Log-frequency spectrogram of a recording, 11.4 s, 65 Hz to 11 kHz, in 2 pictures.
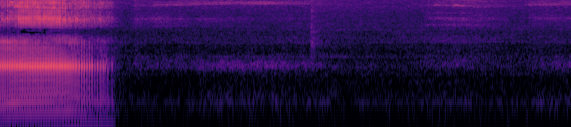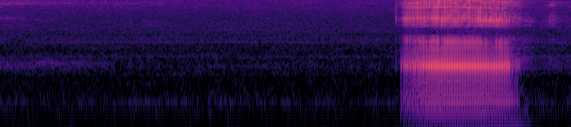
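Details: Sleeping Pomeranian dog, recorded 4 November 2015, gives two loud rasping snores, one at the start and one near the end, each about a second long with a buzzy pulsing tone, separated by quiet room hush.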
